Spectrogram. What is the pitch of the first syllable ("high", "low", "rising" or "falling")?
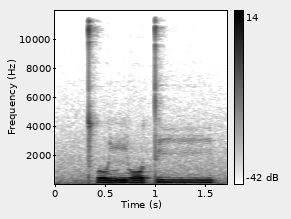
low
